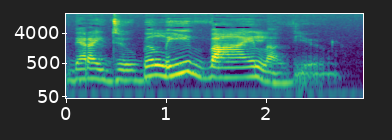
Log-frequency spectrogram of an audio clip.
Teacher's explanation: O E final do believe não é pronunciado, você já junta o V na próxima palavra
